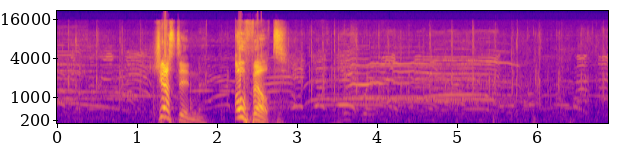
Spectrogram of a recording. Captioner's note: audience applauding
